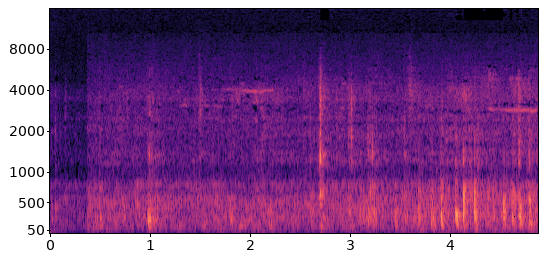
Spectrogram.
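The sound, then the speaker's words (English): Hooves clip-clopping as a horse gallops off, irregular sharp hoof strikes over a steady rough rumble that grows busier and louder toward the end. “Barlow mounts his steed and gallops off”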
